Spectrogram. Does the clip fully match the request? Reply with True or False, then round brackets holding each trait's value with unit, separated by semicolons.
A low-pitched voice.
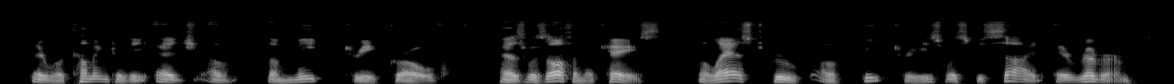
True (110 Hz)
